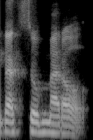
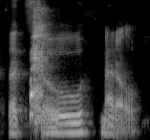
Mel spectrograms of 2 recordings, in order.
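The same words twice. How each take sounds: First: Flat deadpan delivery; monotone. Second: Slow flat deadpan; monotone. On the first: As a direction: say it with no inflection. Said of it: "in a monotone voice". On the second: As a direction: drag it out with no inflection. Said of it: "I'm gonna continue to say it in a monotone voice". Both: Shown as a demonstration.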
